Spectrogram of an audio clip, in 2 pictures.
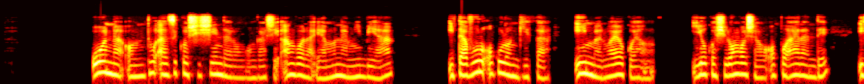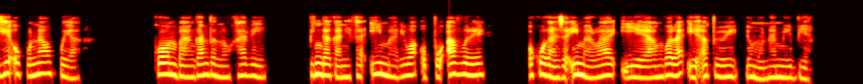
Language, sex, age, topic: Oshiwambo, female, 18-24, finance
